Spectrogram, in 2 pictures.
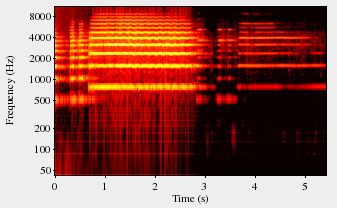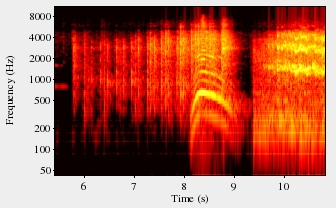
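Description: Car skidding under hard braking: a loud screech that falls sharply in pitch, after steady tones and a stretch of rattling, then a harsh noisy hiss to the end.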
